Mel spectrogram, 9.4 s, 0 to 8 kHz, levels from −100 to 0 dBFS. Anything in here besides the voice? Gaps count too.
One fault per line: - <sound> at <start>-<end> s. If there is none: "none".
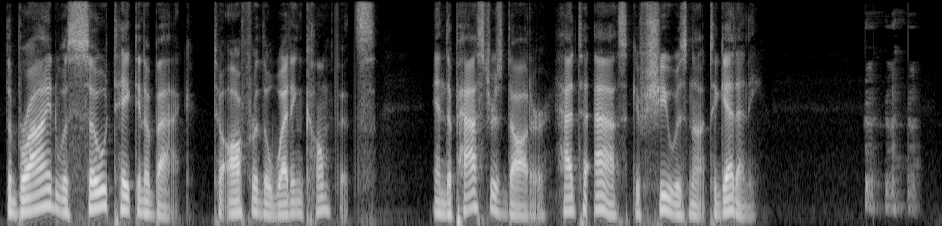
- laugh at 8.6-9.2 s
